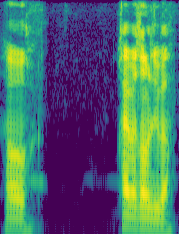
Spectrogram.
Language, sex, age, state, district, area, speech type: Odia, male, 45-60, Odisha, Malkangiri, urban, spontaneous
